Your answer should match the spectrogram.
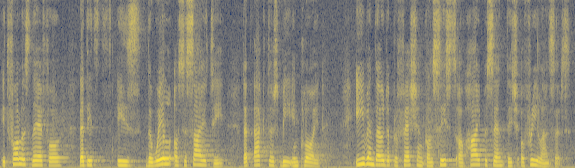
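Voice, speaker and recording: A woman in her fifties with a Finnish accent, giving a careful prepared talk on a panel and pausing over her words with small fillers. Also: mid-range voice, darkish tone. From Finland. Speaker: panel speaker. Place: committee room in a parliament building. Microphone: desk microphone. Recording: long reverb in a large room.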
